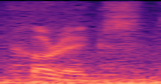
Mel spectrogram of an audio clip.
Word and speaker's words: Curraghs: They go and do the Curraghs first of all, which is really nadgery and horrible. Not crafts, like I used to say it.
